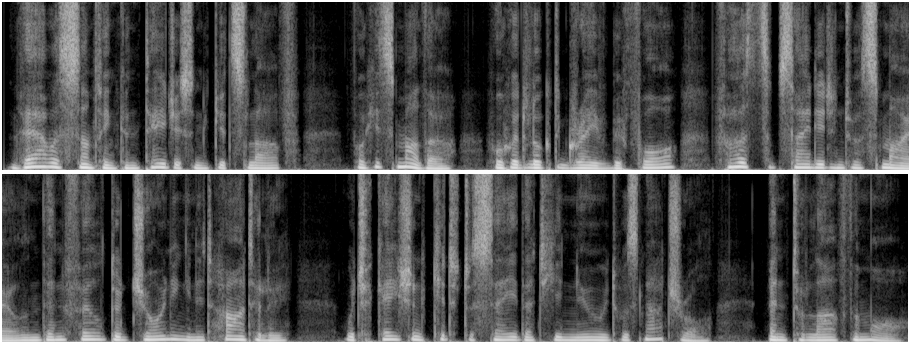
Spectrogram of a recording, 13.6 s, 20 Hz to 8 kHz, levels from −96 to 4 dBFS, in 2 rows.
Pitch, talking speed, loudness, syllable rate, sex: 140 Hz, 195 wpm, -18 LUFS, 5.6 syllables/s, male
